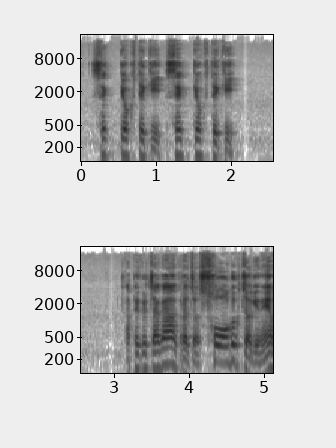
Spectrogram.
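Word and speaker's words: 積極的: 적극적, 발음은 색격떼기.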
